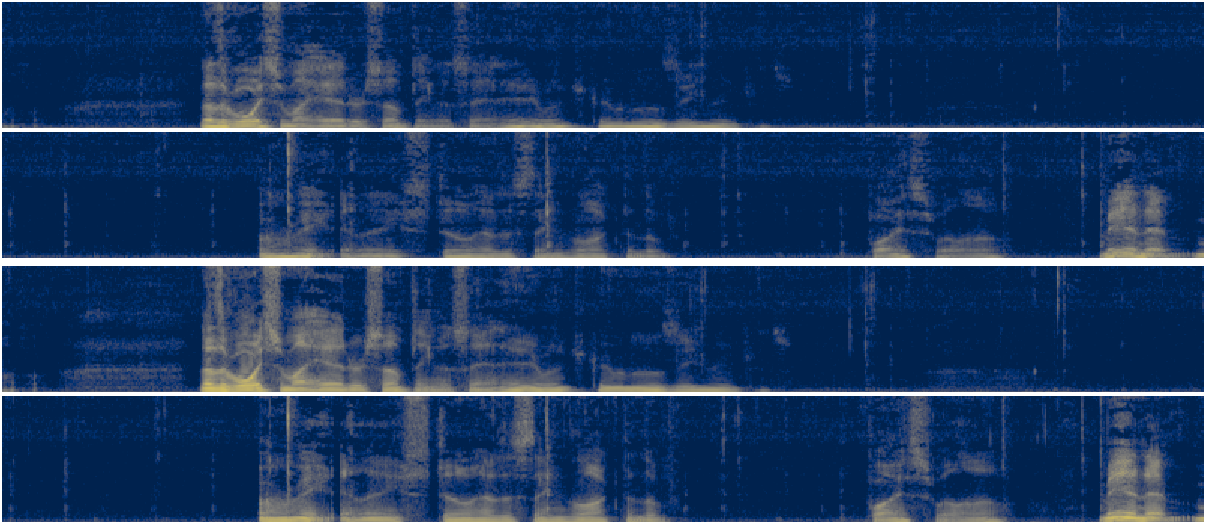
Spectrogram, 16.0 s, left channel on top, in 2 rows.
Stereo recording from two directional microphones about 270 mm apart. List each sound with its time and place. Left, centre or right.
1.3 s speech: right
9.6 s speech: right
13.7 s speech: right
